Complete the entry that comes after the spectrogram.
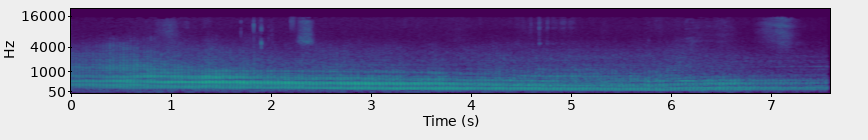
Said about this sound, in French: Bon, je suis désolé pour le bruit ambiant de la ville, mais euh, là maintenant c'est l'hélicoptère de la police.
